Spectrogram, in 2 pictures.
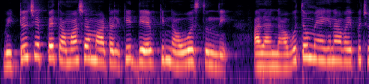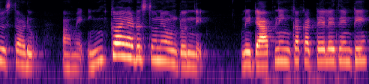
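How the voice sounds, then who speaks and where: A woman narrating a romantic story, reading in a steady, expressive way. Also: fairly high pitch, normal speed.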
